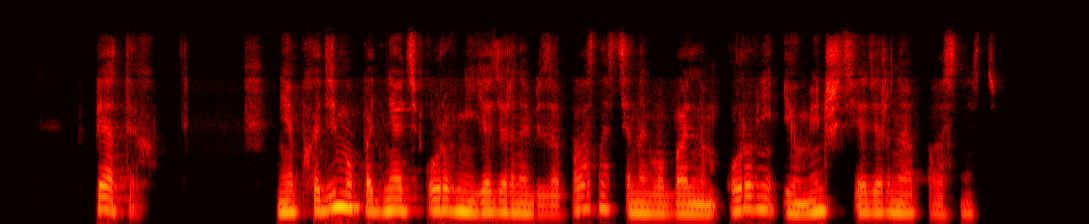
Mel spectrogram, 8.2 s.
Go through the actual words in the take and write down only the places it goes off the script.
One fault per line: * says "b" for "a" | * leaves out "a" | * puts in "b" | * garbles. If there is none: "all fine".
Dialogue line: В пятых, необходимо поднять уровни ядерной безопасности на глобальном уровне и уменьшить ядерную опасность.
all fine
